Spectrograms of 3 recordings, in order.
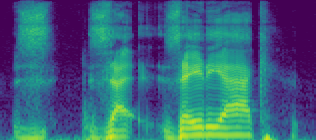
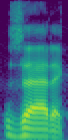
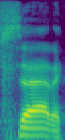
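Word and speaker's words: Zadick: Zadiac. Did I say his name right? Bill Zadiac, the USA's coach. Zadok. Coach Zadok, yeah.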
